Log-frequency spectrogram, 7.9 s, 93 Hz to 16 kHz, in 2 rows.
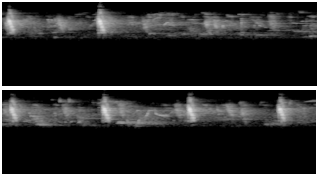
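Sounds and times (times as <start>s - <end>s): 
Eurasian tree sparrow chirping: 0.0s - 7.8s.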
